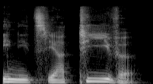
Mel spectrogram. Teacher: ist ein sehr langes Wort ist auf der vorletzten Silbe betont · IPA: /init͡sjatˈiːvə/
